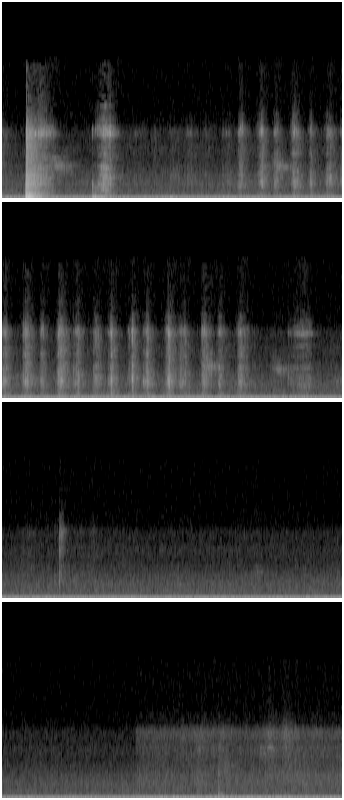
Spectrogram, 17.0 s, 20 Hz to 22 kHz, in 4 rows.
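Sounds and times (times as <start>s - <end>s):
knife cutting herbs: 2.8s - 7.4s.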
